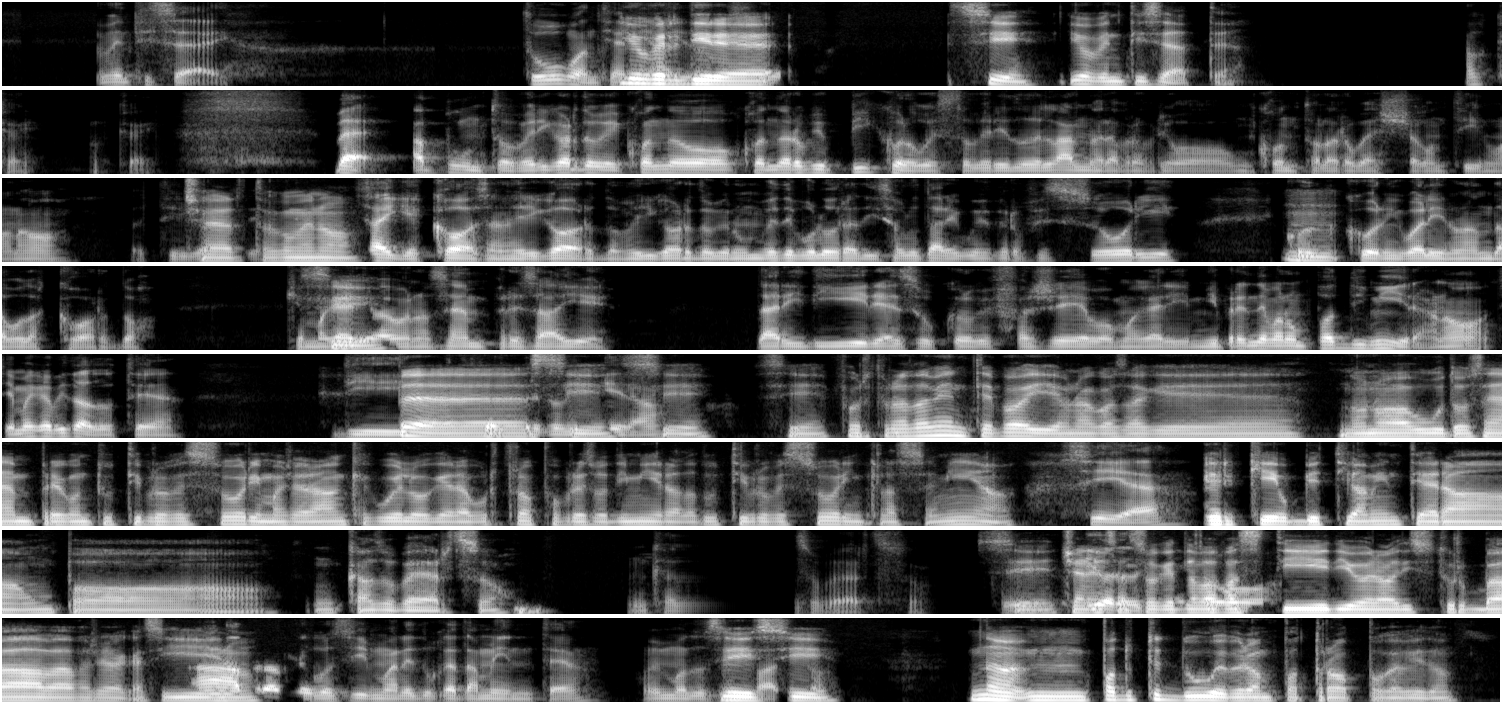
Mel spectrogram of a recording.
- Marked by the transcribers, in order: distorted speech; tapping; static; unintelligible speech; other background noise; drawn out: "po'"; "proprio" said as "propio"
- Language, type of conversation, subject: Italian, unstructured, Hai mai sentito dire che alcuni insegnanti preferiscono alcuni studenti rispetto ad altri?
